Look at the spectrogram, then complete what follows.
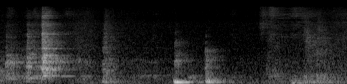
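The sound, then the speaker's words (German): A cupboard door opens and a thermos mug is taken out to prepare tea for work, giving a few knocks and clunks, a bright clatter early on, then two heavier thuds and softer bumps, with no talking. “Dazu brauche ich natürlich meinen guten alten Thermobecher.”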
